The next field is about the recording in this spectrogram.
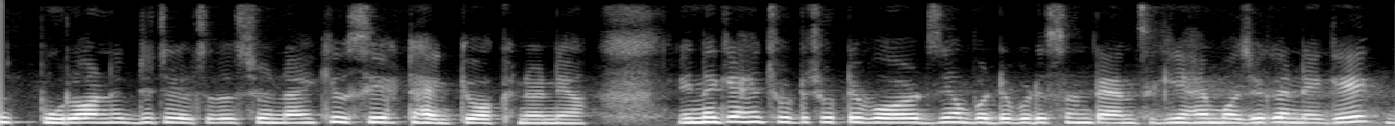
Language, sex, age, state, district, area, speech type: Dogri, female, 18-30, Jammu and Kashmir, Samba, rural, spontaneous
